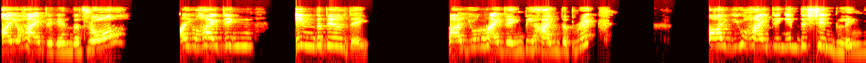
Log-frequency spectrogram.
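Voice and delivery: put-on Victorian ghost child voice. Performing a monologue as a Victorian ghost child: Victorian ghost child. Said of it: "I will be interpreting the Victorian ghost child looking for his mother".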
